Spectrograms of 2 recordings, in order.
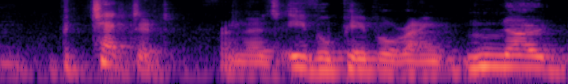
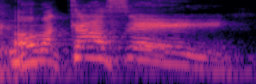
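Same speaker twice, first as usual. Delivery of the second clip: "Omakase!" drawn out slowly and higher, oh-ma-ka-SEE in a hammed-up Japanese accent; terrible Japanese accent; 8 semitones higher, much slower than usual. Speaker answers his own pronunciation question in a bad Japanese accent. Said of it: "that was a terrible Australian interpretation of Japanese accent".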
